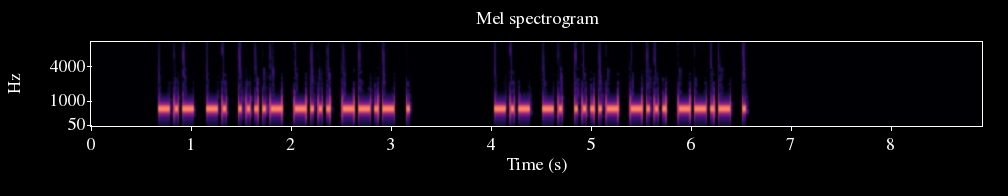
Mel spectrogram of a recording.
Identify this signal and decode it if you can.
Morse code, heard as a keyed tone, about 30 wpm, 700 Hz. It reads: KN4BQE KN4BQE
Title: USA Call Signs - 6 Characters - Repeated 2x - 30wpm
